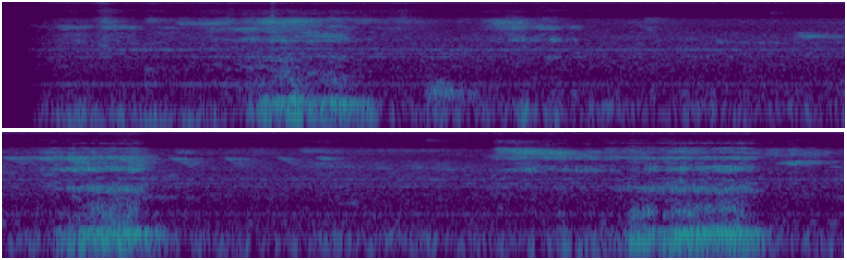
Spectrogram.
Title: My pets Eevee, Biden snoring!! 🎶🤣🤣🤣🤣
